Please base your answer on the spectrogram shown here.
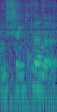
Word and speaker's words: Shanquella: Like having to check your circle and seeing who you with and if they're really legit your friends or like the Shanquella, that's how you say her name, the Shanquella thing is like everywhere.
